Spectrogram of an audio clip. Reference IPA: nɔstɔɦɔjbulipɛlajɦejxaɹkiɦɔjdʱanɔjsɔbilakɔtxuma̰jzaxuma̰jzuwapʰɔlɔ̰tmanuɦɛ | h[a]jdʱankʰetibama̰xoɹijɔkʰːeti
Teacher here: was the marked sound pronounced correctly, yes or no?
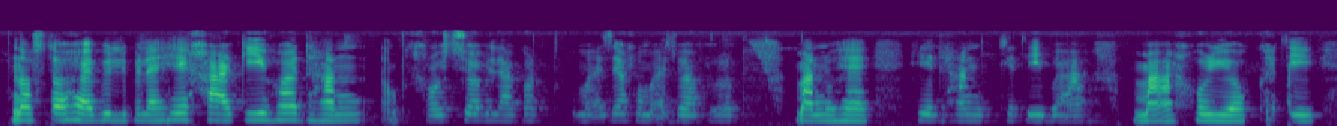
no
